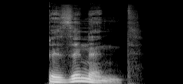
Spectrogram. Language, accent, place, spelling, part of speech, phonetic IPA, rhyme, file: German, Germany, Berlin, besinnend, verb, [bəˈzɪnənt], -ɪnənt, De-besinnend.ogg
- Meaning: present participle of besinnen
